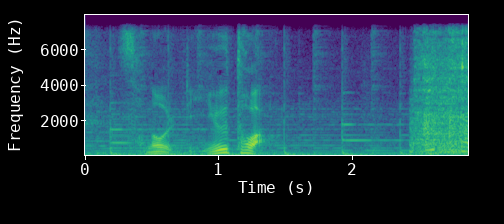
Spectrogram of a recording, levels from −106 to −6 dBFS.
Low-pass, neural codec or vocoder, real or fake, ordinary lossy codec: 7.2 kHz; none; real; none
